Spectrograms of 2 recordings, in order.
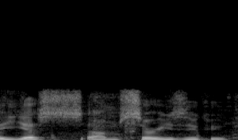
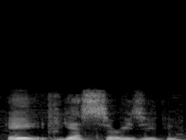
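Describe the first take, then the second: First: It is said in a plain, normal voice. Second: It is said in a put-on character voice.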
